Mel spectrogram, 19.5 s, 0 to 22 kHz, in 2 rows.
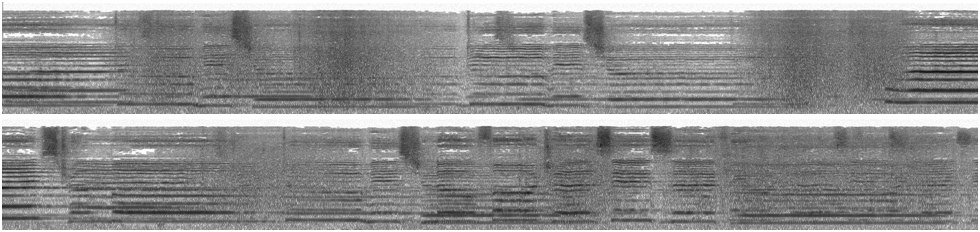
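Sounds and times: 
ocean waves surging: 0:00.0 - 0:06.2, 0:06.8 - 0:19.5
steady droning musical tone: 0:00.0 - 0:19.5.

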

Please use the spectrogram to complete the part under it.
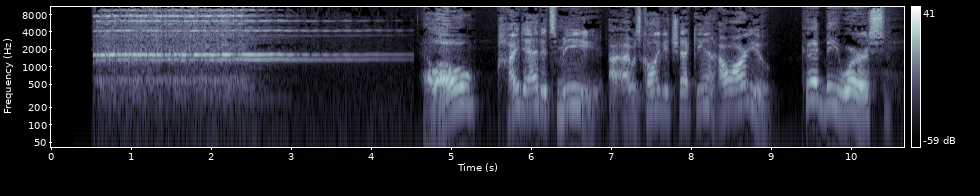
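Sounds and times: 
telephone ringing tone on an outgoing call to a hospital room: 0:00.5 - 0:04.6
speech: 0:05.7 - 0:10.6.

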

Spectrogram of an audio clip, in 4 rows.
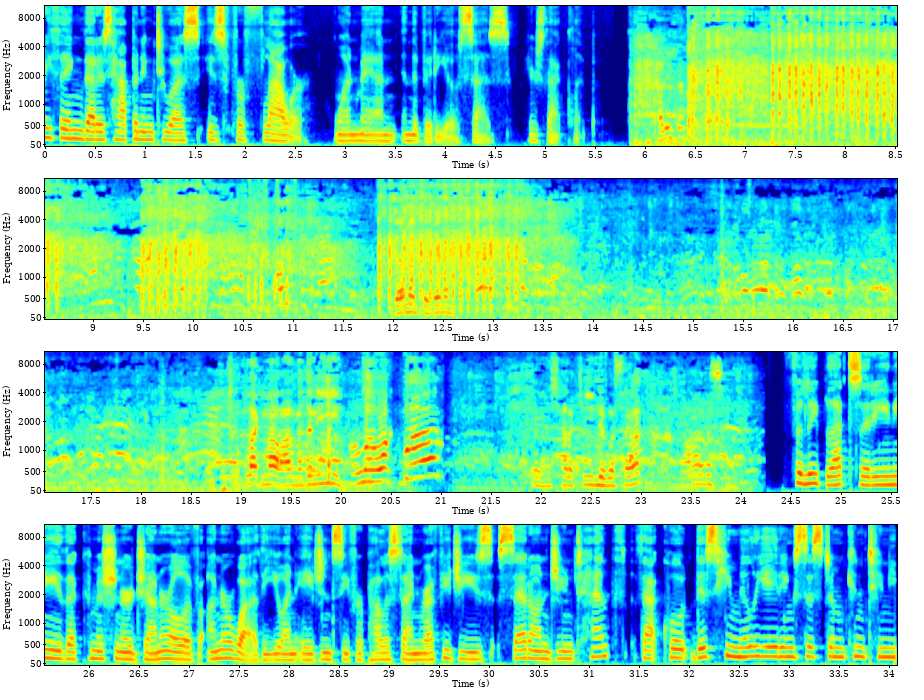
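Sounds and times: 
speech: 0:00.0 - 0:07.1, 0:12.0 - 0:12.9, 0:19.1 - 0:20.9, 0:21.9 - 0:34.0
rapid automatic gunfire: 0:05.9 - 0:13.6
voices shouting: 0:05.9 - 0:24.3
crowd murmuring: 0:08.2 - 0:24.3.

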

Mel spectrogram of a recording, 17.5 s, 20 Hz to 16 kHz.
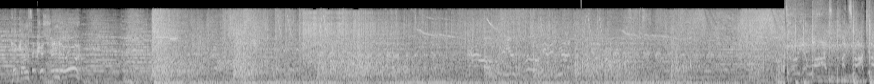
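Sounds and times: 
speech: 0:00.2 - 0:02.8
dense barrage of fireworks banging and crackling: 0:03.0 - 0:16.5.

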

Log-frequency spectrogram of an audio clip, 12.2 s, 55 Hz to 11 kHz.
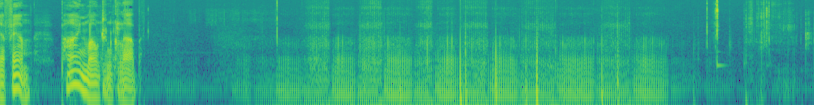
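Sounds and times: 
speech: 0:00.0 - 0:02.2
cat purring: 0:02.5 - 0:10.8
faint clicks and snuffles: 0:03.2 - 0:10.8.

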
